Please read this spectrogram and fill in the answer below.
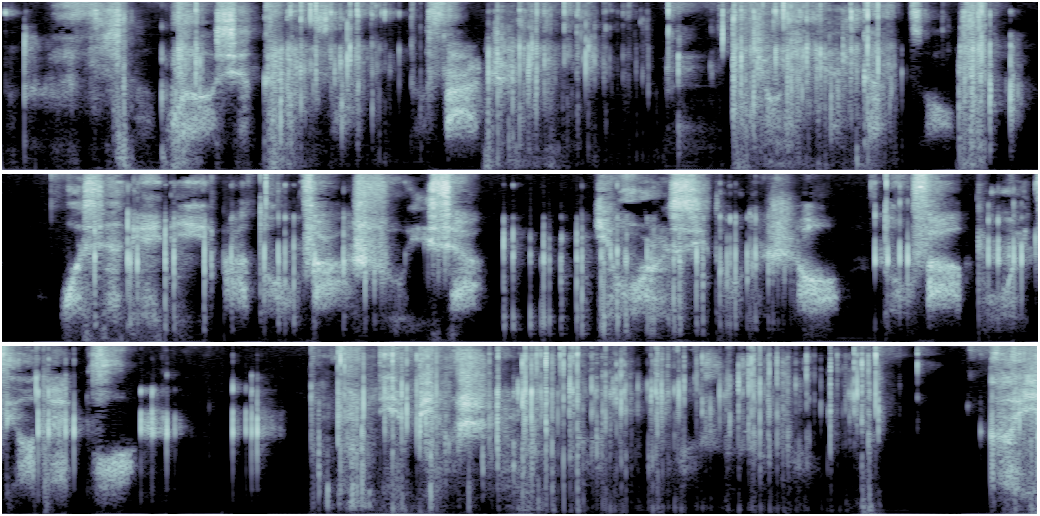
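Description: Clear plastic film crinkled and rustled close to the microphone in irregular bursts of crackling, and a paddle hairbrush's bristles handled and scratched near the lens around the middle.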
